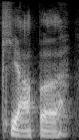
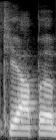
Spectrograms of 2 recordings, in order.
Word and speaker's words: Chiappa: made by Chiappa firearms and it is technically pronounced Chiappa sometimes I switched between capita and just because I'm I guess I don't care is really reason I don't pay much attention but it is Chiappa because it is an Italian family that owns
